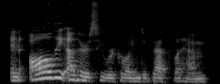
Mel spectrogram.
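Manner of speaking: usual speaking voice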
